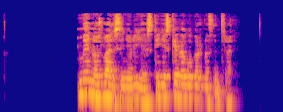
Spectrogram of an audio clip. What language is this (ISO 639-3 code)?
glg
